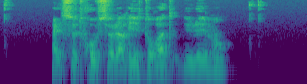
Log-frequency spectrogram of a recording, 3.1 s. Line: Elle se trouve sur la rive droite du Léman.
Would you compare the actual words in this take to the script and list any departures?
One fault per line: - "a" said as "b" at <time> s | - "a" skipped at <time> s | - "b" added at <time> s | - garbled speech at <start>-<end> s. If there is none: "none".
none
